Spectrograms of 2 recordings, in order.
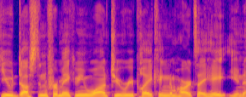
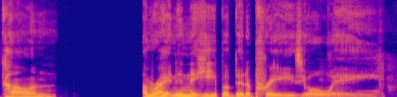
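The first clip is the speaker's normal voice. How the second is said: low, slow, lazy Louisiana Southern drawl; 4 semitones lower, 4 dB quieter than usual. Host reads a listener's letter addressed to colin, reading a letter in the voice. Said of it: "I'm going to read it in the voice".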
